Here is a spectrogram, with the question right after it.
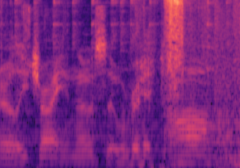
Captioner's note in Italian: effetto sono di uno strappo di nastro adesivo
